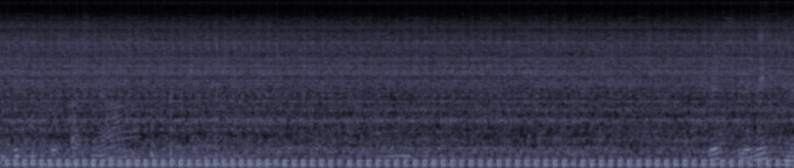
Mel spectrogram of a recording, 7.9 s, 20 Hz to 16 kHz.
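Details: Fuel-injected motorcycle after adjusting the idle setting screw under the seat, previously rough and limping; battery around 12.4–12.5 V: steady, even idle thump with regular beat, no stumbles or clatter; normal idle.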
